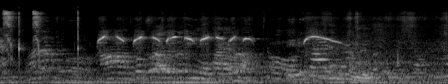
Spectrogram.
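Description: A puppy yelps and whines in high, quick cries.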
